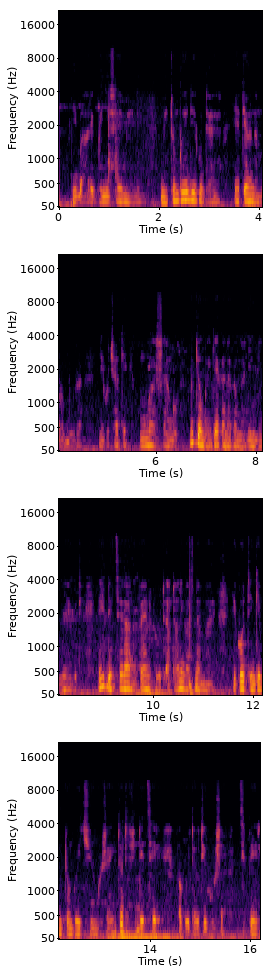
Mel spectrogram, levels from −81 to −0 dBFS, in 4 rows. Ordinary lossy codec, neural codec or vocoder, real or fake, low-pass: MP3, 64 kbps; none; real; 9.9 kHz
